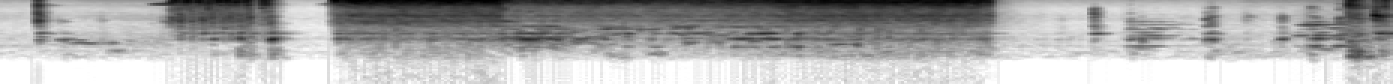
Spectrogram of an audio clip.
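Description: Cordless electric impact gun spinning out a rear brake caliper bracket bolt. A short burst comes about a second in, then a run of about three seconds that stops suddenly, followed by a few faint metallic clicks.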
